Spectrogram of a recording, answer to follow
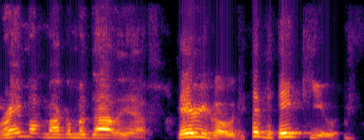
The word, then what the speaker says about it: Magomedaliev: Tristan Parlater with Raymond Magomed Liev. I can't. That's the guy from Eagle FC, right? I can't pronounce his name. Raymond Magomedaliev.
